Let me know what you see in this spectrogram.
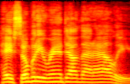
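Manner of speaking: shrill, loud yell pitched very high. Game narrator voices somebody who spots a player running: yelling out. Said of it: "you do hear somebody yell out".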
